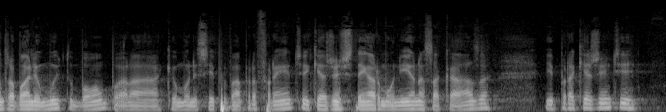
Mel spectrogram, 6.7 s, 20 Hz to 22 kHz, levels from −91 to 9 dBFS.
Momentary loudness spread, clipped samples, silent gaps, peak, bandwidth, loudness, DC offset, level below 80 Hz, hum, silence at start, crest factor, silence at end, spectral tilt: 7 LU; under 0.1%; none; -8 dBFS; 10.5 kHz; -27 LUFS; under 0.1%; -44 dBFS; none; 0 s; 20 dB; 0.25 s; -8 dB/octave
